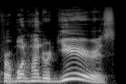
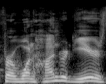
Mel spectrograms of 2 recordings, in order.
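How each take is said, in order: First: Mock-grand orator, pitched up; lightly hammed-up speech impression; Morpheus. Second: Said in the usual way. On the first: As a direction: declaim it with a swell on the last word. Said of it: "but he says".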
